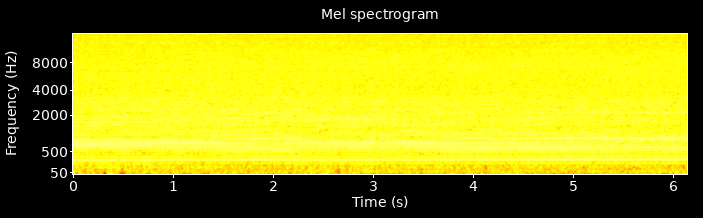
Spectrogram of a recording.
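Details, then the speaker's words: OS FS-95V four-stroke model engine, first run after rebuild with replaced bearings, on 15% Morgan Omega fuel, 14x6 prop, OS F plug, electric started. Steady, smooth high-rev scream with no misses; runs well despite a loose throttle arm preventing low idle setting. "so that was pretty impressive aside from the little issue I had with the throttle arm being really free and my throttle setup not allowing me to you know keep it down lower so I can get my tax set up seems to be a really fine running engine"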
